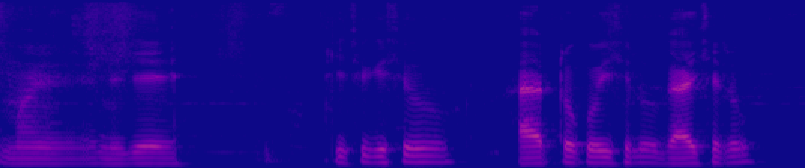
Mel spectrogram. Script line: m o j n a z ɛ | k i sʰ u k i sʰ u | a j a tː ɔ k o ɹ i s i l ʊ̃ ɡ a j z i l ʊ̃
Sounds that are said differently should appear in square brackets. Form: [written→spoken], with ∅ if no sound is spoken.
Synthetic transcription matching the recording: m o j n [a→i] z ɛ | k i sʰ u k i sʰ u | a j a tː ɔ k o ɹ i s i l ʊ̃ ɡ a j [z→s] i l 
